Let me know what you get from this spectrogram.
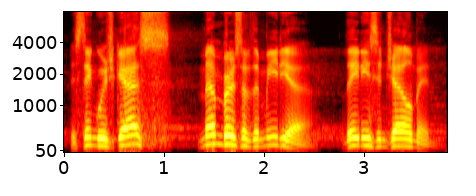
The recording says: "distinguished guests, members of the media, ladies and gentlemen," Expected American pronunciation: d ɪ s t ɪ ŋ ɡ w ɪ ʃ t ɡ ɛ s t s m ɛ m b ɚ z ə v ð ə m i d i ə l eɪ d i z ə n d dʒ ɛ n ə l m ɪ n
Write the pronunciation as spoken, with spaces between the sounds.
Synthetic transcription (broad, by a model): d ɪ s t ɪ ŋ ɡ w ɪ ʃ ɡ ɛ s t s m ɛ m b ɚ z ə v ð ə m i d i ə l eɪ d i z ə n dʒ ɛ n l m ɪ n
